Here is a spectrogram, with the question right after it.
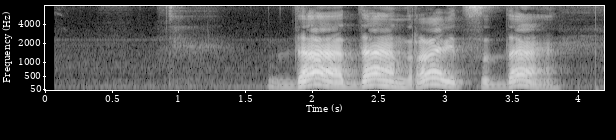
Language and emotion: Russian, positive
